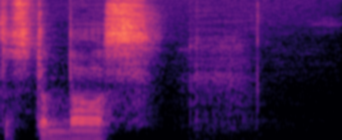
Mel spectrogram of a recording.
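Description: A man speaks briefly close to a microphone.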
